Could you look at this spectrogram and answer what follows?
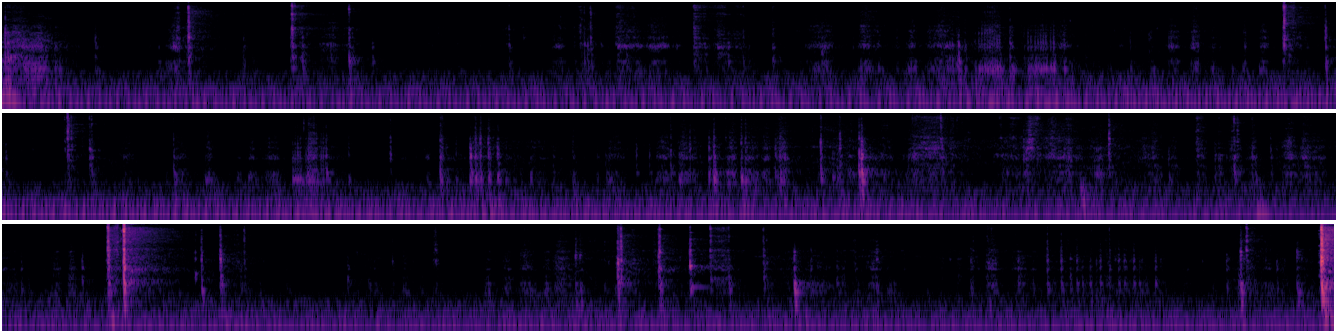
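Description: Small flathead screwdriver scraping and clicking against the plastic tabs of a truck's overhead console as it is pried apart, with one sharp plastic click about two-thirds of the way through. A steady low hum runs underneath.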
